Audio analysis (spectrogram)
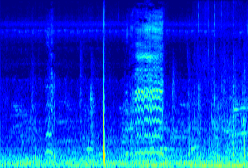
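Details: Goat at night after giving birth to triplets. A single wavering, tremulous bleat of about one second sounds midway, over steady low background hum, with a sharp click just before it.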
